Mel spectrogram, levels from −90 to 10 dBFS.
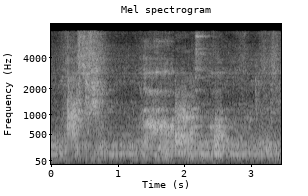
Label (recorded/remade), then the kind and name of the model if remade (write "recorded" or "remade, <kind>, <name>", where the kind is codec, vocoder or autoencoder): remade, vocoder, HiFi-GAN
